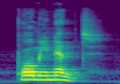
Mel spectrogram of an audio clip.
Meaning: prominent
- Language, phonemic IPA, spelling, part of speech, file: Dutch, /promiˈnɛnt/, prominent, adjective, Nl-prominent.ogg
